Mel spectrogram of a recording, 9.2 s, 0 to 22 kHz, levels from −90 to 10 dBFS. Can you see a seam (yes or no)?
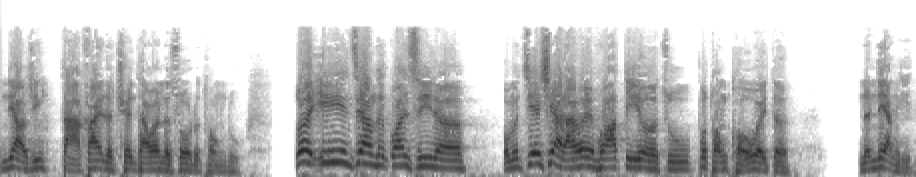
no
